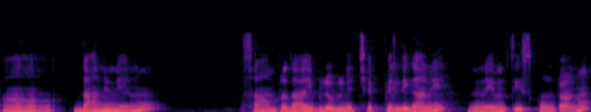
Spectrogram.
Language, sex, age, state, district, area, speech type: Telugu, female, 30-45, Telangana, Medchal, rural, spontaneous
